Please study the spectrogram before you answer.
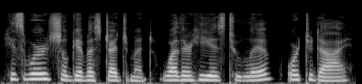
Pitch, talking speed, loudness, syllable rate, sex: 200 Hz, 230 wpm, -16 LUFS, 4.8 syllables/s, female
